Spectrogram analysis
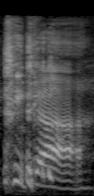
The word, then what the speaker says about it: tikka: Chicken tiki marsala. Chicken tiki marsala. Did I say it right, Monica? No, but it's okay. What is it? Tikka. Tika! Close. You want to make it Hawaiian, but it's not.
